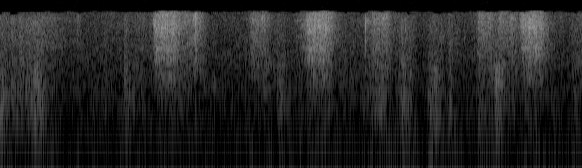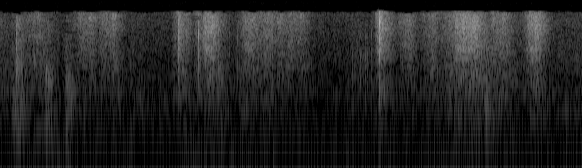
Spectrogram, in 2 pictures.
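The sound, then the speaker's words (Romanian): Paper rustling and crinkling in repeated bursts as a slip with a name written inside is folded and inserted into an urn, ending with a sharp click near the end, with no one talking. “Vom împături cu numele înăuntru acest nume și vom introduce în vină.”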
